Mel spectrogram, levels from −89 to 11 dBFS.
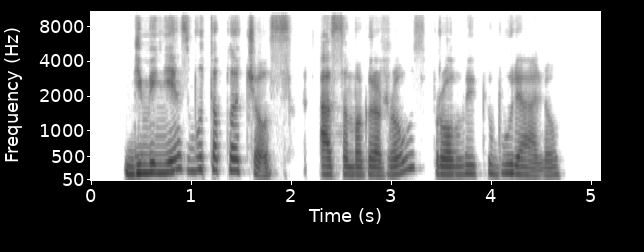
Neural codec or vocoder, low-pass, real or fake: vocoder, 22.05 kHz, 80 mel bands, WaveNeXt; 9.9 kHz; fake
